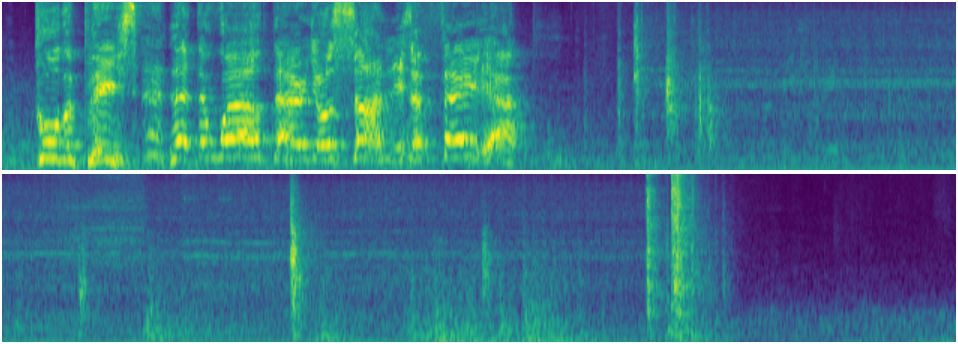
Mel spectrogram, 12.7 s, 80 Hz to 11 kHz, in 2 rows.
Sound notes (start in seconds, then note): 4.3 door opens; 10.4 door closes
